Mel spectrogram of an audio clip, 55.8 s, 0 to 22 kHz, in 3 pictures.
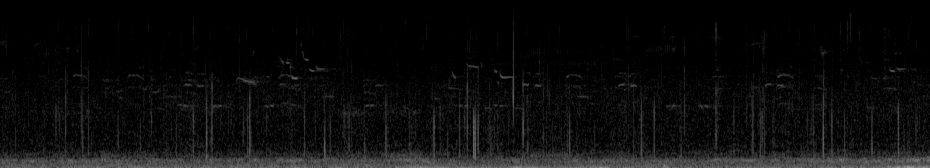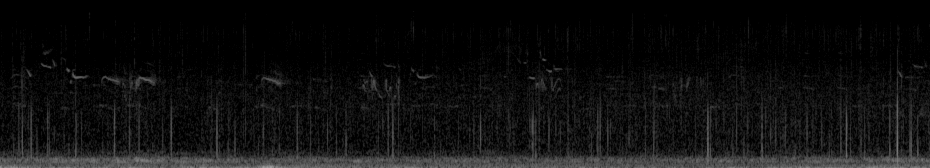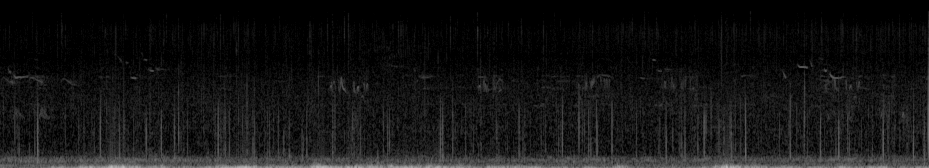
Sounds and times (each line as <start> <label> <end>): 0.0 rain 55.7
